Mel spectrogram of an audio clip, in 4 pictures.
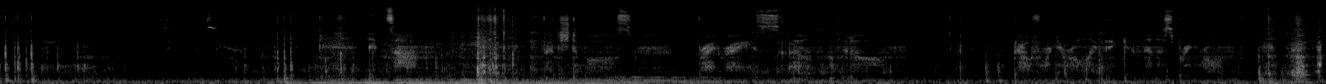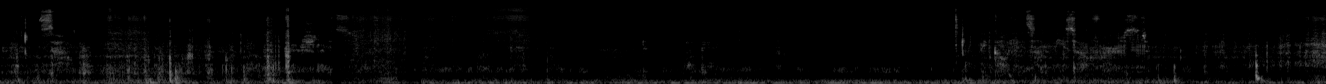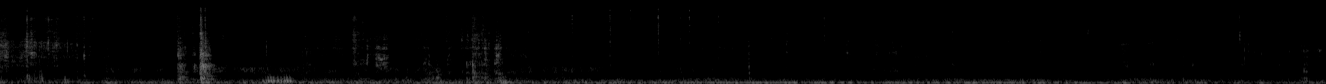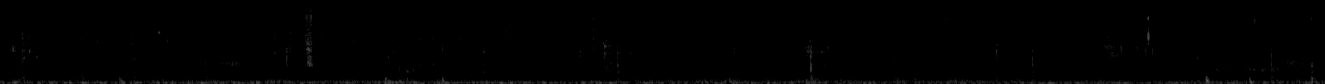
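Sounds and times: woman whispering close to microphone: 0:01.6 - 0:12.7, 0:13.4 - 0:14.3, 0:15.9 - 0:17.1, 0:20.0 - 0:21.0, 0:22.8 - 0:25.1.

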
